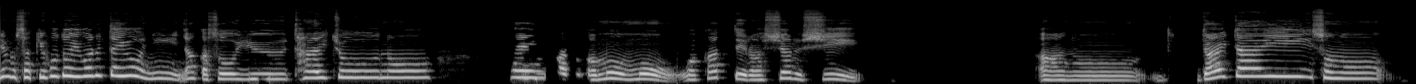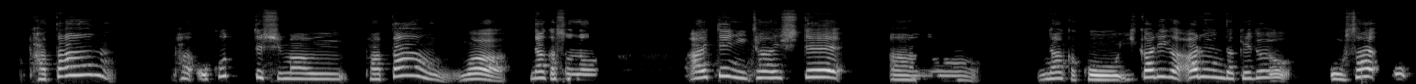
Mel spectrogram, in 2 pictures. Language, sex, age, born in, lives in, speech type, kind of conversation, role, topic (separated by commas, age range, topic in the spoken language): Japanese, female, 55-59, Japan, United States, conversation, advice, advisor, 突然、激しい怒りや悲しみの波に襲われたとき、どう対処すればよいですか？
